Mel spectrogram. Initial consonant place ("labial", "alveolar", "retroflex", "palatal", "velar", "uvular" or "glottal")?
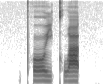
labial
